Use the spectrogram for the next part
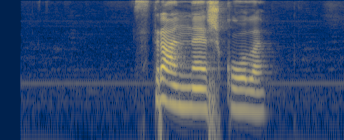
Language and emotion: Russian, angry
